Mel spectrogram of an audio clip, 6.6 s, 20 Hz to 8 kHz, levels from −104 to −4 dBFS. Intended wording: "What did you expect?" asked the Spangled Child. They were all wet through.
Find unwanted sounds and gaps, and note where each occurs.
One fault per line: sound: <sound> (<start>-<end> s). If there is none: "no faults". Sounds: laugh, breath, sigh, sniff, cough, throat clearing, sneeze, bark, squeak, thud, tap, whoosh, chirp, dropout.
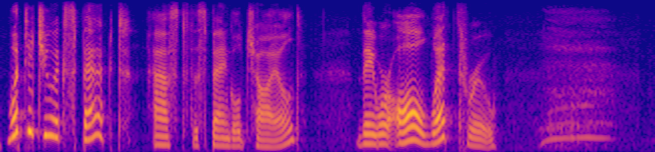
sound: breath (5.3-6.4 s)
